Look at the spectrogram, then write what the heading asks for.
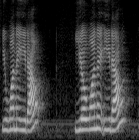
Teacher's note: And then we have reduced want to become wanna. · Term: reduction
